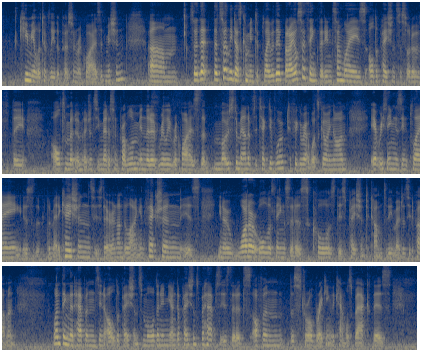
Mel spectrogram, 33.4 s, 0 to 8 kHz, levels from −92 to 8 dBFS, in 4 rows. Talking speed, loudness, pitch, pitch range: 190 wpm, -27 LUFS, 180 Hz, 170-195 Hz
